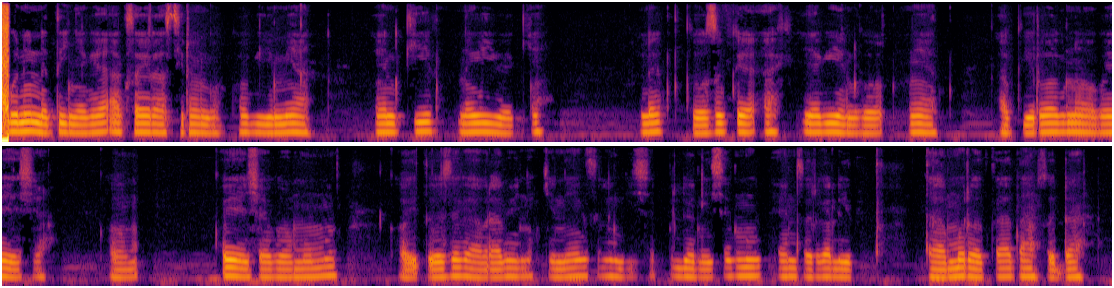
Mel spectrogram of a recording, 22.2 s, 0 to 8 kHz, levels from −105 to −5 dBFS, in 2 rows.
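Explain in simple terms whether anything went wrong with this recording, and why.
Right at the start, 0 to 0.06 s, there's a harsh rasp: file tags played as audio. The player read stored text tags as if they were sound.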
